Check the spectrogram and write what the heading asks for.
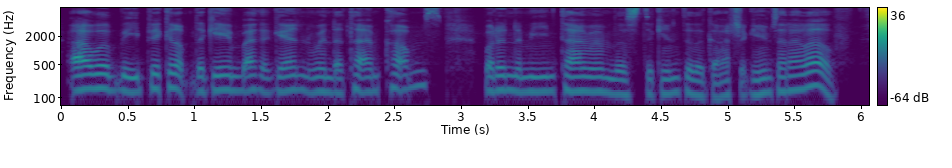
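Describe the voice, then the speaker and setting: Blunt, profane man with a mellow voice. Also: medium pitch, fairly even intonation, a little fast, no echo. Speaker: reaction video host. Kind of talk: casual reaction commentary.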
